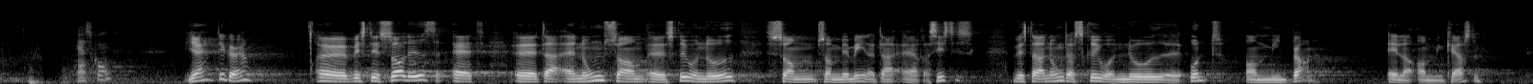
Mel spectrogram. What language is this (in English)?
Danish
